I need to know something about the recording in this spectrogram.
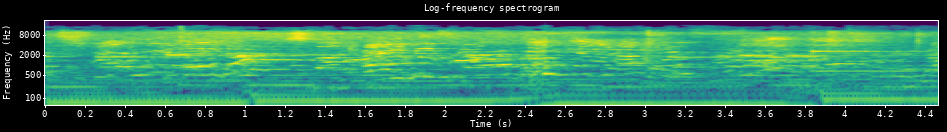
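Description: Background music with sustained bass chords that change about every second and a bit, over young children's voices chattering.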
